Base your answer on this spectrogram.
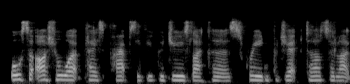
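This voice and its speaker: A woman talks fairly quickly at a medium pitch. Her intonation stays monotone and flat. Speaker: support group member who works in a school. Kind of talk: casual group discussion. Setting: video call. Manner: fast.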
